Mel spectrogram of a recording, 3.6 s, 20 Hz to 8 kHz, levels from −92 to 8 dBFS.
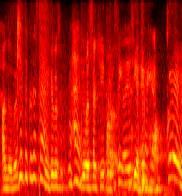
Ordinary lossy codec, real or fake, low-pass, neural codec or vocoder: none; fake; none; codec, 16 kHz, 1 kbps, X-Codec, HuBERT features, trained on balanced general audio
